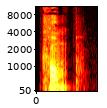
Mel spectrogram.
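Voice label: "comp", British English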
